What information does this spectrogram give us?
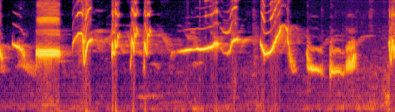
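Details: Asian pied starling singing varied training song: bright whistles, bent rising and falling slurs and short chattering notes, with a brief harsh burst at the end.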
